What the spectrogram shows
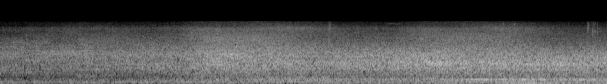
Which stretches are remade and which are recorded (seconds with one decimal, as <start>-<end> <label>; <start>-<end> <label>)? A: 0.0-1.1 remade; 1.1-6.1 recorded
